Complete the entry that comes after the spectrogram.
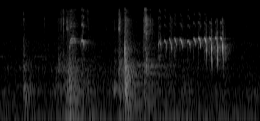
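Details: Canary training song, recorded faintly: a few clicks and soft whistles, then a quickening run of bright repeated notes rising in loudness.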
